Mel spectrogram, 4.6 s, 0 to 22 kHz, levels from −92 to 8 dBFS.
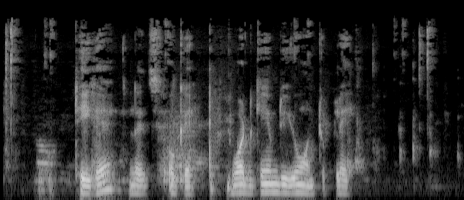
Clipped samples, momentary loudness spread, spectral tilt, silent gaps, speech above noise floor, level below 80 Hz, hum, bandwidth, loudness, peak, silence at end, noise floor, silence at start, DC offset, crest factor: under 0.1%; 15 LU; -5 dB/octave; none; 27 dB; -58 dBFS; none; 16 kHz; -20 LUFS; -2 dBFS; 0.35 s; -45 dBFS; 0.05 s; under 0.1%; 20 dB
